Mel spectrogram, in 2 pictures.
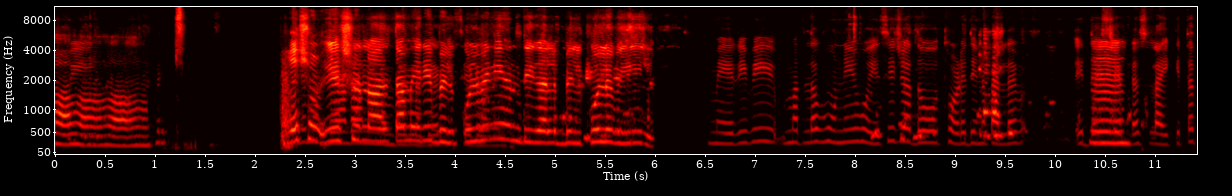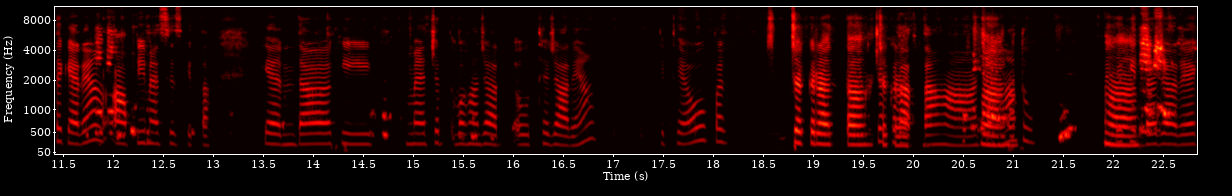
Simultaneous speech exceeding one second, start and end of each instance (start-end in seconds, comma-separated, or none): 2.4-4.3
